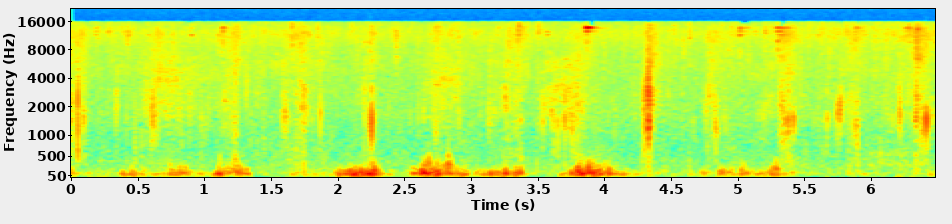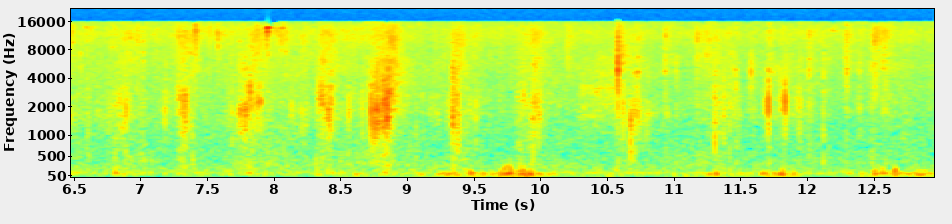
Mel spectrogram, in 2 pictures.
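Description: A person walking at a steady pace on a gravel path: a run of low footstep thumps, heaviest in the first few seconds, with light gravel crunches between them.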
